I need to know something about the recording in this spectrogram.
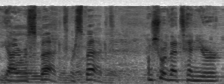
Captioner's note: audience laughs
